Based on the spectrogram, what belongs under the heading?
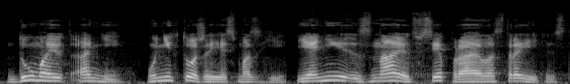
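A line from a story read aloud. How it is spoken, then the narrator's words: Calm statement. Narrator (Russian): главный архитектор спокойно сказал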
